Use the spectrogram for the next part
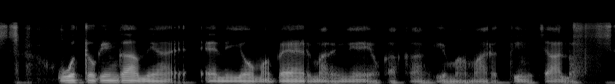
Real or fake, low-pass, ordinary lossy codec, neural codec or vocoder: fake; 7.2 kHz; none; autoencoder, 48 kHz, 32 numbers a frame, DAC-VAE, trained on Japanese speech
